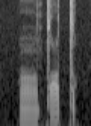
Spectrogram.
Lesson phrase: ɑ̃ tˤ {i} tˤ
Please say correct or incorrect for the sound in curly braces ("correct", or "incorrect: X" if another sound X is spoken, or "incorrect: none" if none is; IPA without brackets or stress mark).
correct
